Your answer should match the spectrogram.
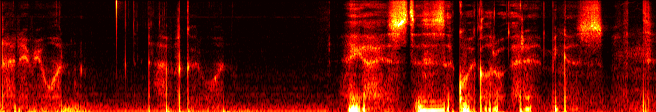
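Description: A person whispering close to the microphone, quiet and broken up at first and louder from about halfway through, with small mouth clicks between words.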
